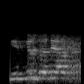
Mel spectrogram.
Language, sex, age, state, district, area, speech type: Kannada, female, 60+, Karnataka, Belgaum, rural, conversation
